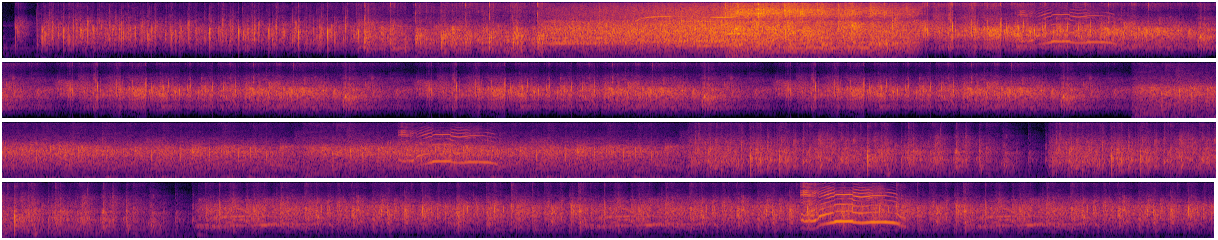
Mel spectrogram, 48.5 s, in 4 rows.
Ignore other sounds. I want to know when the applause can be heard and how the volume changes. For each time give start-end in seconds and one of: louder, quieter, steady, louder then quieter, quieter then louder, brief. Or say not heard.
0.0-48.4 quieter.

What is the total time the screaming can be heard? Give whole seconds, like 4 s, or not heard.
3 s.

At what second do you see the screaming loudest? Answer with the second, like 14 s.
45 s.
